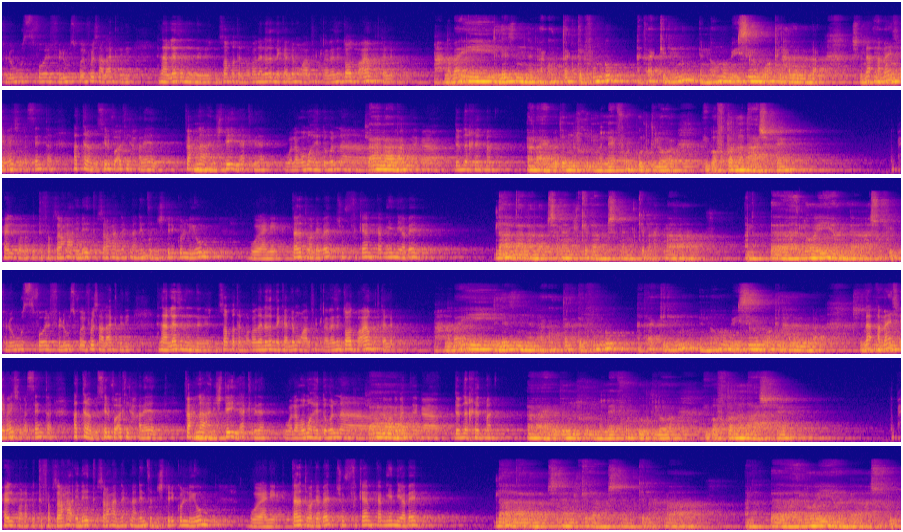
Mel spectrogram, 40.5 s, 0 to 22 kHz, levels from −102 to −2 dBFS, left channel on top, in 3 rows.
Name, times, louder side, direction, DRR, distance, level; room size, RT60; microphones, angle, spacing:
voice 1, 0.0-1.9 2.3-5.9 12.9-15.9 16.2-20.9 26.9-30.1 30.6-33.3, right 2 dB, 30° right, 8 dB, 0.9 m, -32 dB
voice 2, 6.5-9.2 9.6-13.4 16.3-16.5 18.9-19.6 21.4-25.3 34.4-37.4 38.1-40.4, left 1 dB, 45° left, -4 dB, 1.6 m, -27 dB
18.5 x 8.6 x 7.0 m, 2.3 s
head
